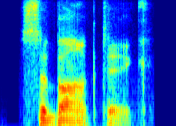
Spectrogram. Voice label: "subarctic", British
